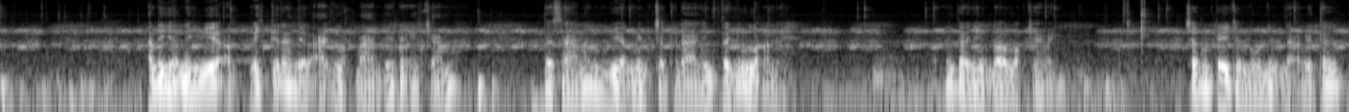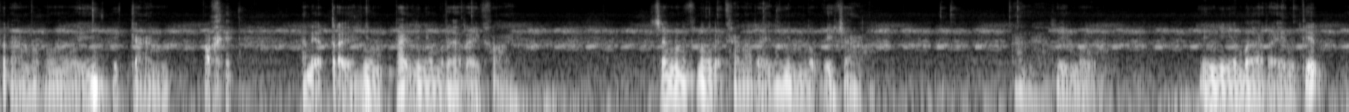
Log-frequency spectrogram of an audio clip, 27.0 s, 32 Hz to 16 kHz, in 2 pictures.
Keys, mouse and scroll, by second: 0.0-1.5 typing, 0.7 Tab, 1.6 Escape, 3.2 middle click, 7.4 middle click, 10.7 Escape, 10.9 Escape, 11.8 scroll down 1, 13.7 typing, 14.3 Return, 15.2 scroll down 1, 15.5 middle click, 15.9-16.9 scroll down 1, 21.0 middle click, 21.4-22.4 typing.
